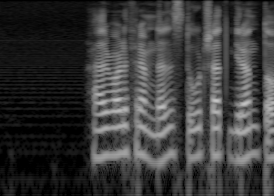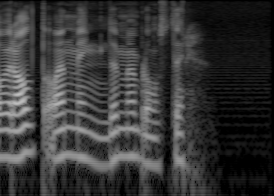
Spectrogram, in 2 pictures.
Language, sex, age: Norwegian, male, 28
